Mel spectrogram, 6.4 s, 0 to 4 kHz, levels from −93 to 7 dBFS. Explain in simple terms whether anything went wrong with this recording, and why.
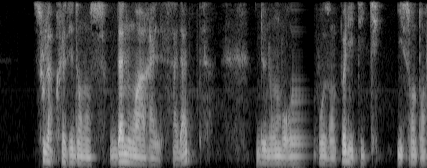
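Something did go wrong. From 4.38 to 4.71 s, the speech turns into a smeared, fading buzz. This is likely a long network dropout. About a third of a second of audio never arrived, so the receiver stretched the last sound to fill the gap.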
